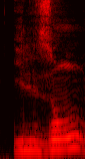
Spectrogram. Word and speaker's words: ils ont: Ils ont ou elles ont. Et c'est ça ici la problématique de bien prononcer et de différencier ils ont et ils sont.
